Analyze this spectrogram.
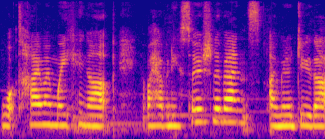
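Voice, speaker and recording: With noticeable background noise, a woman in a Southern English accent speaks fairly quickly at a fairly high pitch. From England. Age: 20s. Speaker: music student. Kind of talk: casual talk to camera.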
